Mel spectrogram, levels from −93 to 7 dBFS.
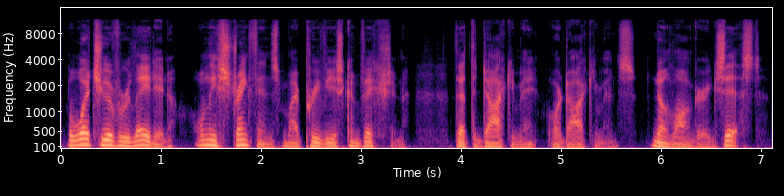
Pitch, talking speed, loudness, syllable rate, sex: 95 Hz, 150 wpm, -19 LUFS, 5.2 syllables/s, male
